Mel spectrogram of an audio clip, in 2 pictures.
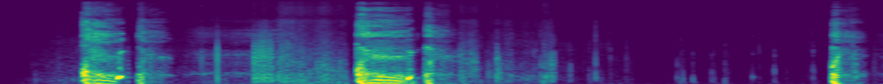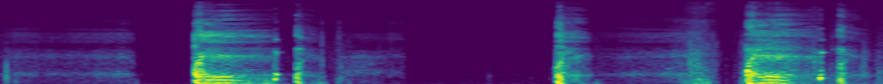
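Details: An adult coughs in short bouts of two or three, each cough deep and harsh (deep cough); the recording is tagged allergy.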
